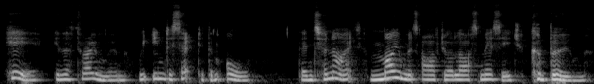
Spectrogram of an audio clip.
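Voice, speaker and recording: A woman voicing a scheming male Lord Protector in a calm, oily storybook reading. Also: fairly high pitch, normal speed, slightly rough. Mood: smooth.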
